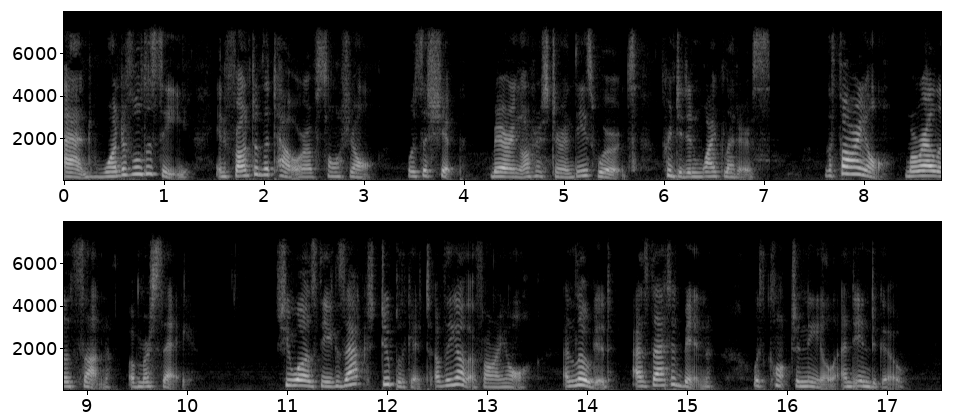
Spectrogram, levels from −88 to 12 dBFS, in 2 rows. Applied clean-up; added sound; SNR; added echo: none; none; none; none.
